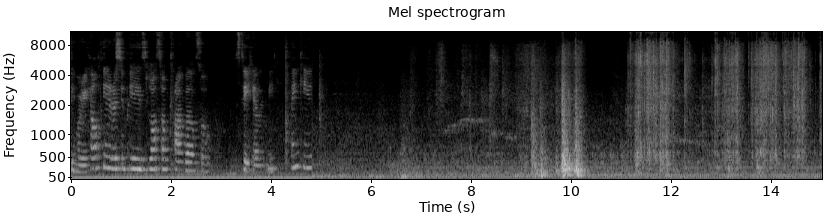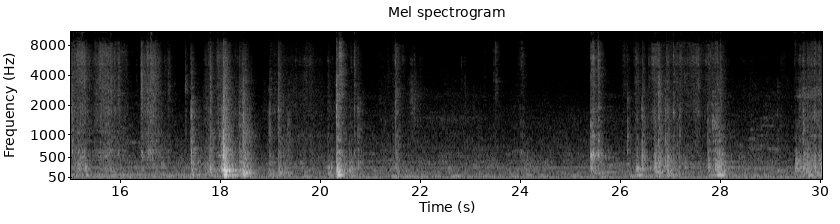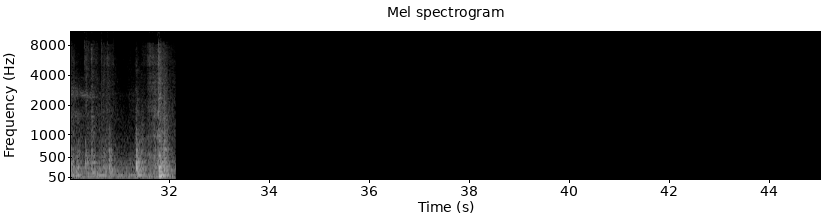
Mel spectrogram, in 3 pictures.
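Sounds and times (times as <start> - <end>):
steady low hum: 0.0 - 7.4
household items clattering: 12.8 - 20.8.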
